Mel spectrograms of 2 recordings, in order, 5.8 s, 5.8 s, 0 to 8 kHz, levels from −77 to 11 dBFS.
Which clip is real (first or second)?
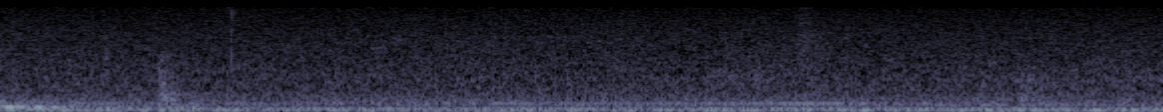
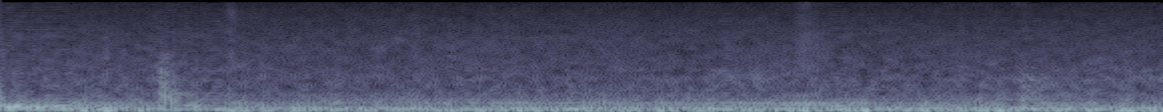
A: first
